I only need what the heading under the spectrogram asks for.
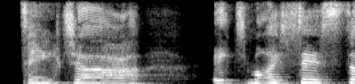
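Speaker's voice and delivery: very high, drawn-out scream at full volume. Retelling a film scene where a girl spots her sister: imitating a scream at top of lungs. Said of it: "screams at the top of, of her lungs".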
